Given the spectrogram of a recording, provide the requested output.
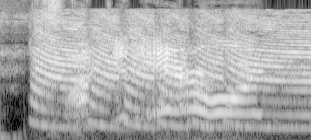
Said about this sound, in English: Fucking air horn.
